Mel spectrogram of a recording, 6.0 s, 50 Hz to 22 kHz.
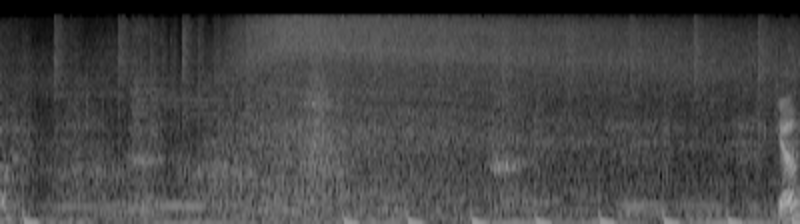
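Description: Background music with a steady beat, under the air whoosh of a Concept2 rower's fan flywheel as a stroke is pulled about two seconds in.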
